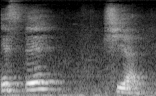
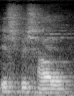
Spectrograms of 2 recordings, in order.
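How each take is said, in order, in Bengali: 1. শেষটা দুই অংশে বলা হয়: shee-al। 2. শেষটা এক অংশে বলা হয়: shal।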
